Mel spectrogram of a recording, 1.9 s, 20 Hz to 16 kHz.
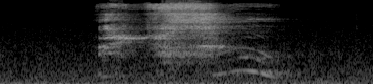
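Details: A single sharp, hissing adult sneeze with a brief intake before it, in a quiet room, from a series of 5 sneezes; poor sound quality.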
